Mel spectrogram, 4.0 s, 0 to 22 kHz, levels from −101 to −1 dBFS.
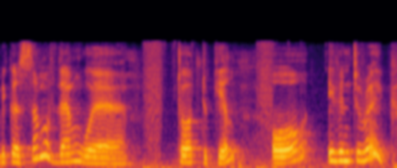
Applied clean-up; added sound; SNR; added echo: none; Liquid; 20 dB; none.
